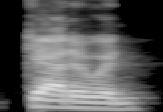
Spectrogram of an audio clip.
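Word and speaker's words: Gerwyn: I love saying it with the Welsh accent. Gedwin. That's how you say his name.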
